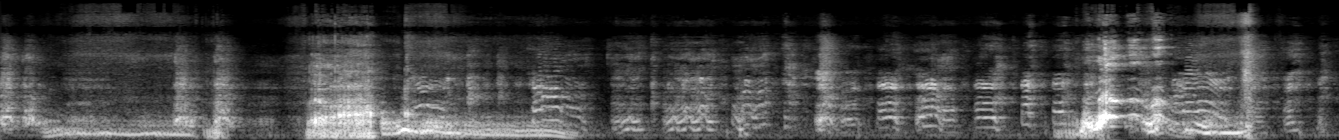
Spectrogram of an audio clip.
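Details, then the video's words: Dogue de Bordeaux guard dog in a dark room, reacting to strange sounds: deep, drawn-out rumbling growls lasting a couple of seconds each, then shorter voiced barks and whimpers, with a person talking throughout. "Dogue de Bordeaux - How is my guard dog reacting to strange sounds?"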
